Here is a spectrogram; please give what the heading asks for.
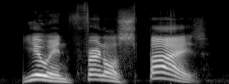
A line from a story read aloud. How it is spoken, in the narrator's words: the man cried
